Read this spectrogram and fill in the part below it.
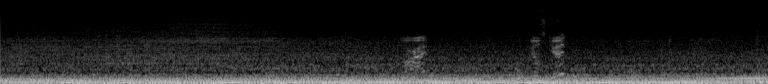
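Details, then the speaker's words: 1990 BMW E34 M5, stock S38 inline six, stock exhaust, after fixing a low-rpm misfire, oil not fully warm: accelerating through second gear to 4,000-5,500 rpm gives a steady, even drone with no stumble or popping, pulling smoothly. "car does sound good I love this I love this engine it's a stock exhaust stock s38"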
